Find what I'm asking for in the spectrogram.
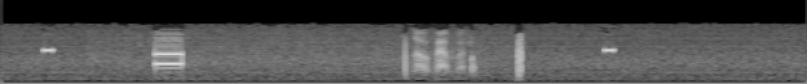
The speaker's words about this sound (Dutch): Er is altijd een pieptoon wat eerst uitgezonden wordt.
